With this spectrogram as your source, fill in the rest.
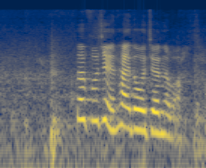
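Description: Footsteps climb wooden stairs.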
